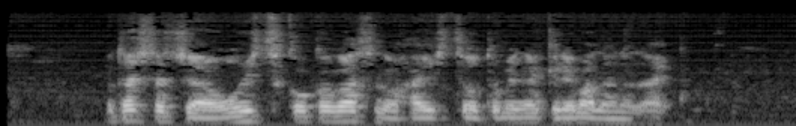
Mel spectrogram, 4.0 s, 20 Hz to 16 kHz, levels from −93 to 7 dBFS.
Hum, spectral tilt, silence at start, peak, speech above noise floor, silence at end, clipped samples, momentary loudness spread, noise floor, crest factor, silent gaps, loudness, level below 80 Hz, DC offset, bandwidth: none; -4.5 dB/octave; 0.55 s; -8 dBFS; 35 dB; 0.65 s; under 0.1%; 10 LU; -59 dBFS; 18 dB; none; -24 LUFS; -64 dBFS; under 0.1%; 11.5 kHz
